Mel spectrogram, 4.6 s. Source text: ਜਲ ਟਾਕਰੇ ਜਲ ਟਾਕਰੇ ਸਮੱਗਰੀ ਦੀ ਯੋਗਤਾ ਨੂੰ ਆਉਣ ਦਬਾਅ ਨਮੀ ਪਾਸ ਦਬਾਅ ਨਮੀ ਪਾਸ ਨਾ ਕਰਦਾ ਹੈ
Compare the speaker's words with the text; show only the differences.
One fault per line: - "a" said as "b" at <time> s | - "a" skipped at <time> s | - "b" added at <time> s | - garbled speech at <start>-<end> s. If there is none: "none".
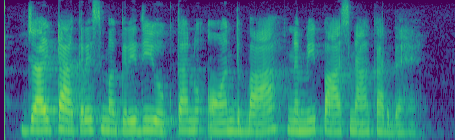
- "ਜਲ ਟਾਕਰੇ" skipped at 0.9 s
- "ਦਬਾਅ ਨਮੀ ਪਾਸ" skipped at 3.5 s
